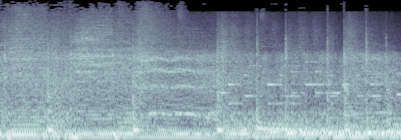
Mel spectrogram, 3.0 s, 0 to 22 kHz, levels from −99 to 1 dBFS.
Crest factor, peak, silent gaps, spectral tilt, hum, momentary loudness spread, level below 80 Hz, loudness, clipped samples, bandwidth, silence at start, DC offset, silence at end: 10 dB; 0 dBFS; none; -4.5 dB/octave; none; 1 LU; -18 dBFS; -10 LUFS; under 0.1%; over 20 kHz; 0 s; under 0.1%; 0 s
